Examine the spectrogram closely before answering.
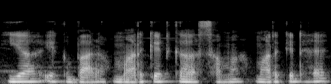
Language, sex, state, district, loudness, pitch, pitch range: Hindi, male, Bihar, Patna, -18 LUFS, 120 Hz, 115-125 Hz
